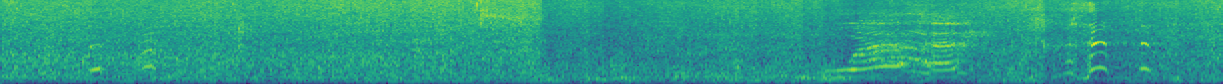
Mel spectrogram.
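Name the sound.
rain falling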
